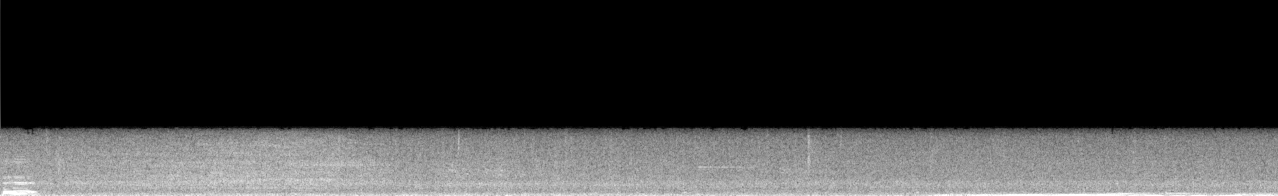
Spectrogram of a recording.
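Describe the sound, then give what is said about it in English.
A steady hiss like rain fills the background, then near the end a low, humming motor tone swells as an electric car pulls up. “Okay, the wife just pulls up now. She had a flashlight. She got an electric car.”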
